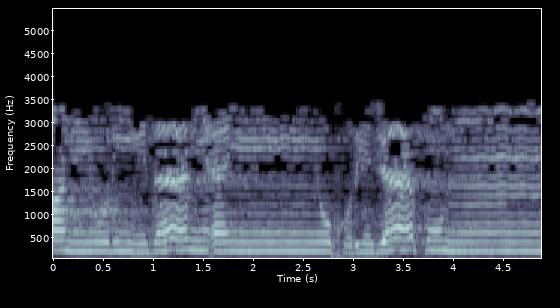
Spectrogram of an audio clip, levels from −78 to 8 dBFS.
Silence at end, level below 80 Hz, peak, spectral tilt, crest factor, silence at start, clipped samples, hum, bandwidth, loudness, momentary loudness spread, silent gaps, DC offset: 0 s; -58 dBFS; -2 dBFS; -9.5 dB/octave; 16 dB; 0 s; under 0.1%; none; 3.6 kHz; -18 LUFS; 7 LU; none; under 0.1%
